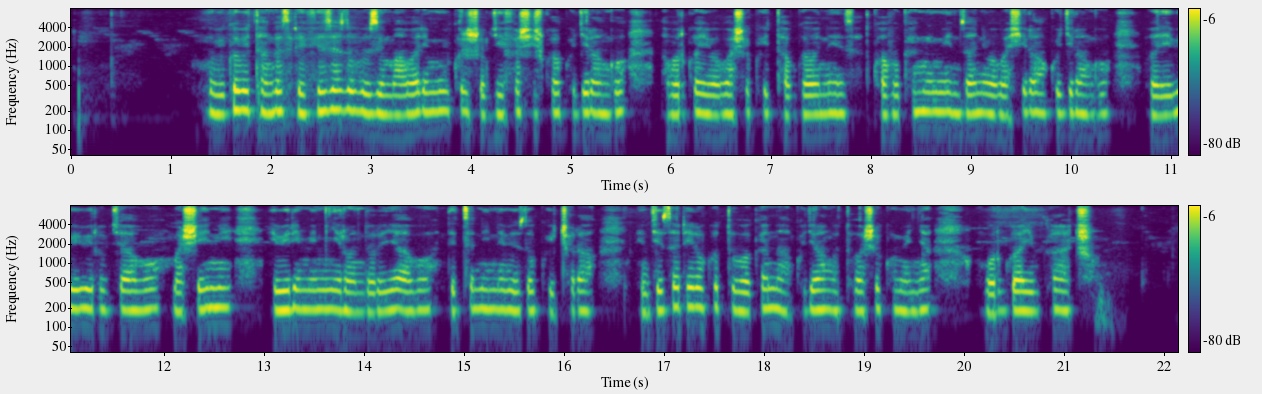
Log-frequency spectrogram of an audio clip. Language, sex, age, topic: Kinyarwanda, female, 18-24, health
